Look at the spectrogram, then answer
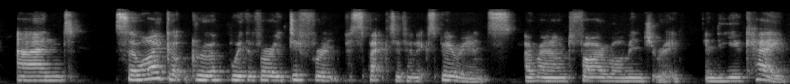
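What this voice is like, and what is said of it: British English accent. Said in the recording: “You can tell from my accent that I'm a Brit.”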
